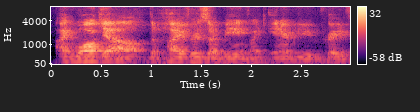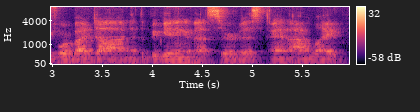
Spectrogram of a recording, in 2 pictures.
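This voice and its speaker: Low-voiced man telling stories in a roomy space. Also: little pitch movement, moderate pace, darkish tone, distant mic. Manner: storytelling, low-key, quotes others, drops his voice. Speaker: student ministry podcast co-host. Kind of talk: casual chat. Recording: roomy sound, a bit off-mic.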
